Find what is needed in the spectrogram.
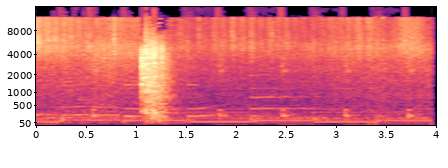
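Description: Medium-fine salt shaken from a shaker bottle over raw beef ribs: one short, loud scattering burst about a second in. Background music with a steady bass line plays throughout.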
